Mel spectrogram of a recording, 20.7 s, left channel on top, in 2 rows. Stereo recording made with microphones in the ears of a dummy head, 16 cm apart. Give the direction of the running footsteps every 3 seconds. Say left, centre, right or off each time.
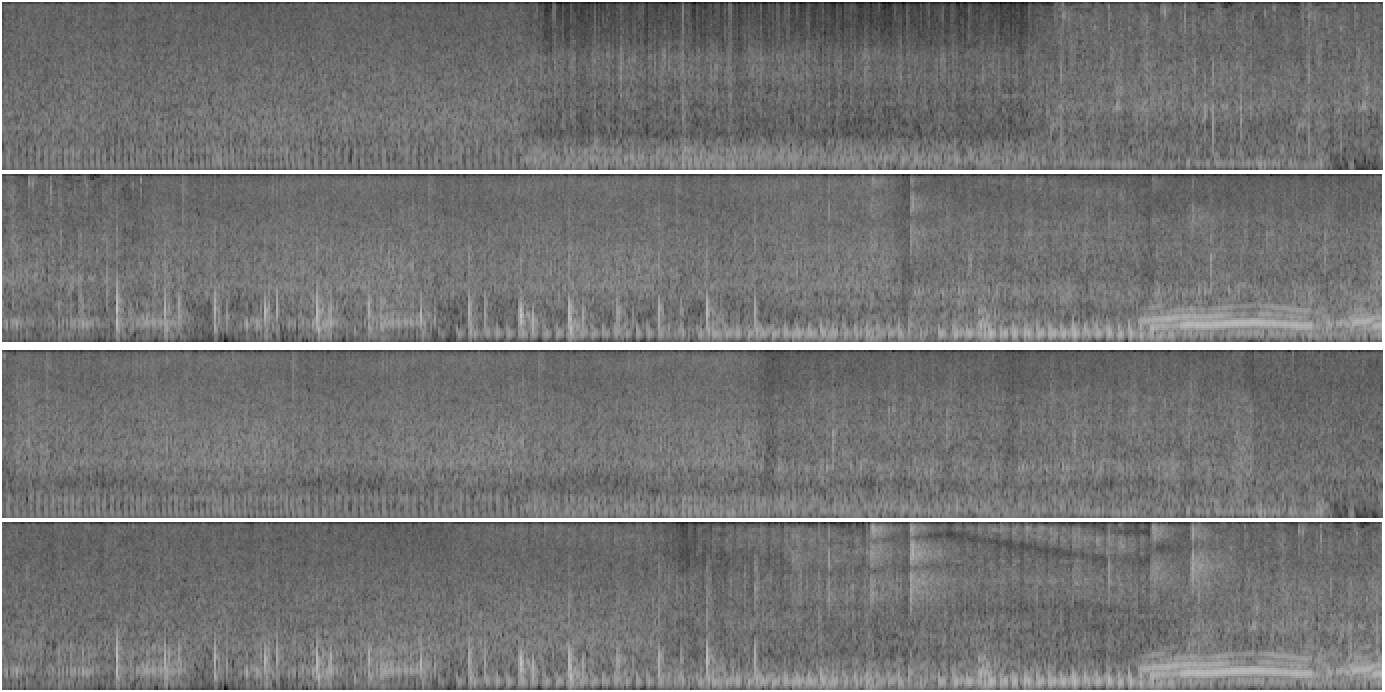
off, off, off, left, left, right, right.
